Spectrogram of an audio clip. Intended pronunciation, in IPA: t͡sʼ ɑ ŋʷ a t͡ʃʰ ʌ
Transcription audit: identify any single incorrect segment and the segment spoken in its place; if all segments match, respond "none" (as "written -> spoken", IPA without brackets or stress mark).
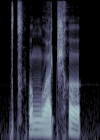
ɑ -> ʌ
